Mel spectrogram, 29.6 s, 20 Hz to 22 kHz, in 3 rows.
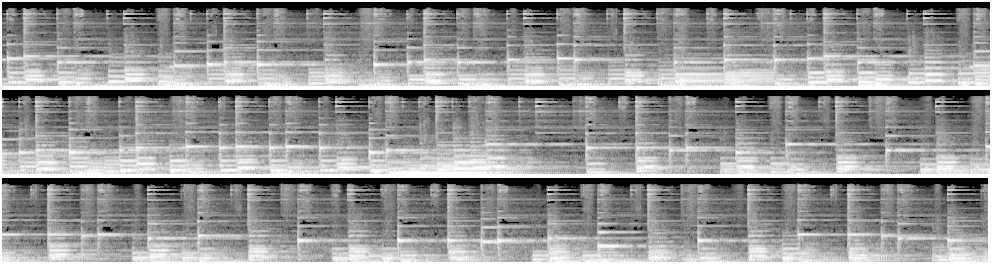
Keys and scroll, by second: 0.1 Delete, 0.8 Delete, 1.5 8, 1.8 F2, 7.2 Delete, 23.0 8, 23.3 F2, 26.2 Tab.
